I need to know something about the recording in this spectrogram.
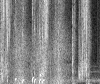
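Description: Fireballs whoosh from a game weapon.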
